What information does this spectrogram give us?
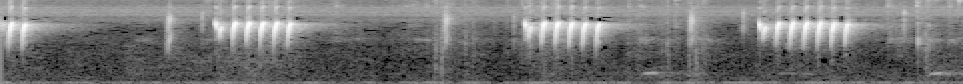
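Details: Olive-backed sunbird used as a lure for trapping, giving its fighting song: four fast trills of sharp high notes with thin isolated chips and a soft low note in the gaps.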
